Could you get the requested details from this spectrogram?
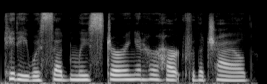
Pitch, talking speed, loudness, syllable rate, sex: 205 Hz, 225 wpm, -16 LUFS, 5.7 syllables/s, female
